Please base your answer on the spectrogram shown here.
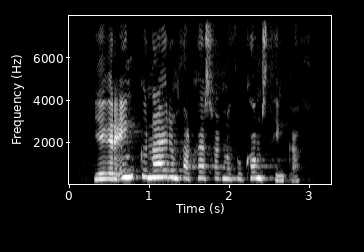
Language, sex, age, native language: Icelandic, female, 30-39, Icelandic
